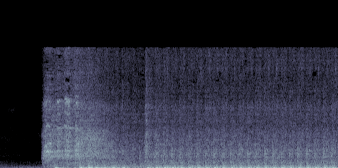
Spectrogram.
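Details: Motorcycle single with Aracer Mini X ECU, TCI driver and Power Up, set for easy starting: one brief touch of the starter and it catches at once, settling into even idle about four beats a second; starts cleanly.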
